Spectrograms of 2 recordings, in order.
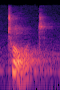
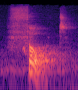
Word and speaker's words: thought: So, a non-native speaker might pronounce this word as taught instead of thought.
